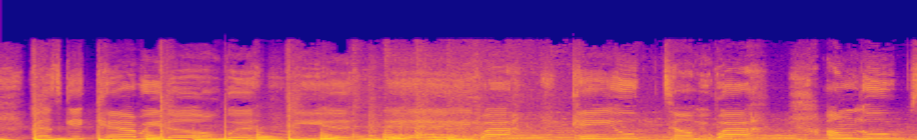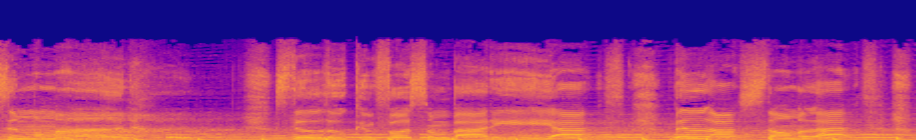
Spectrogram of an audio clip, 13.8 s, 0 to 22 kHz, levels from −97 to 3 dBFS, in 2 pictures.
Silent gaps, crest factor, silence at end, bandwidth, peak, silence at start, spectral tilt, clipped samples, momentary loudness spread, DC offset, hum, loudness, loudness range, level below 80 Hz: none; 12 dB; 0 s; 16 kHz; -2 dBFS; 0 s; -4.5 dB/octave; under 0.1%; 7 LU; under 0.1%; none; -16 LUFS; 5 LU; -20 dBFS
